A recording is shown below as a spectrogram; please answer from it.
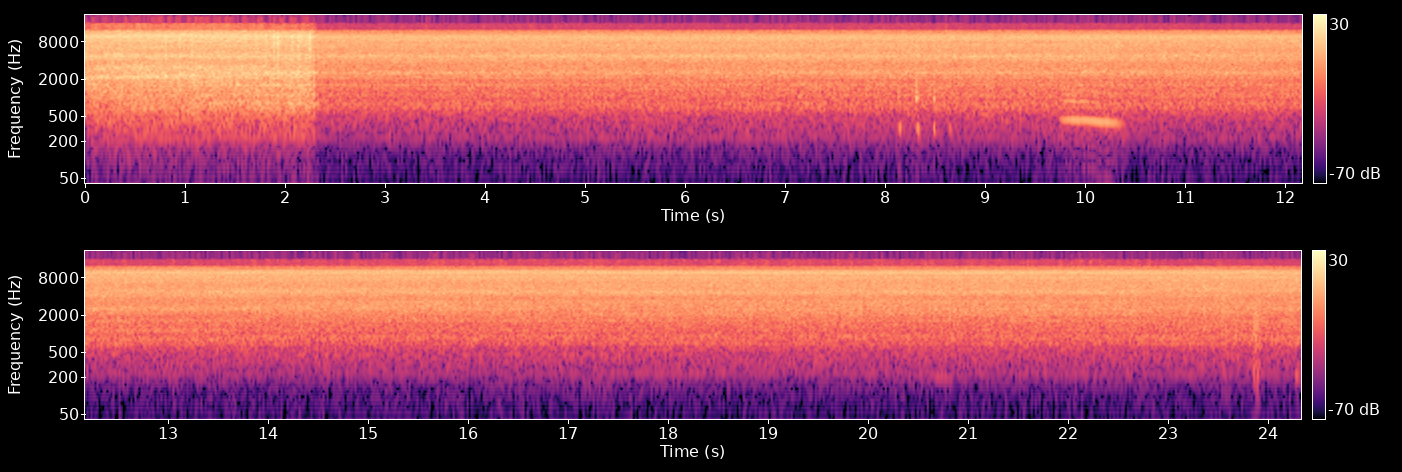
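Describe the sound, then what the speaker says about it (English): A blow dryer runs with a steady high-pitched whirring hiss, fairly close, with a few faint clicks and bumps over it. "I'm going to hit this with the blow dryer"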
